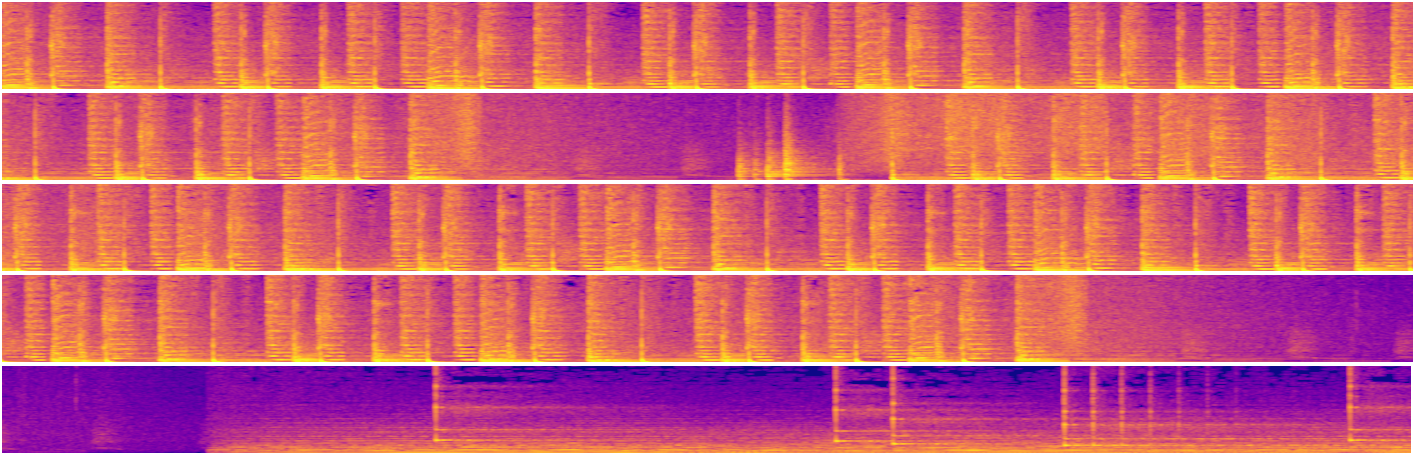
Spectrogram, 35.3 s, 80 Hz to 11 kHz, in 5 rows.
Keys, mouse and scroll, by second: 20.8 right click, 21.3 right click, 23.7 x, 29.9 x.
